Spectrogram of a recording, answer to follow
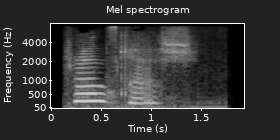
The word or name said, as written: transcash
